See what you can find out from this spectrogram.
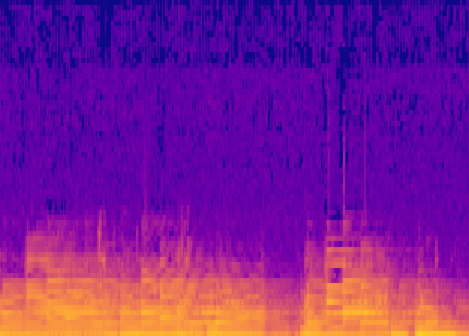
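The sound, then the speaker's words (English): Clean electric guitar through chorus, a Keeley compressor and delay, playing sustained, shimmering chords with a slightly sour tuning. The notes ring smoothly and pause briefly midway before a fresh set of chords rings out. “I also have like a chorus on there. I have like a Keeley compressor on there as well, and a delay”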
